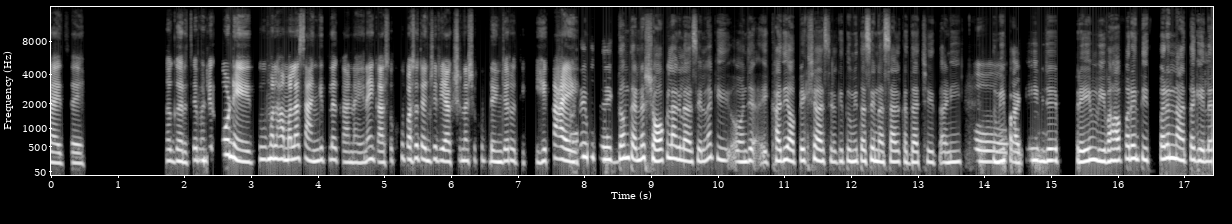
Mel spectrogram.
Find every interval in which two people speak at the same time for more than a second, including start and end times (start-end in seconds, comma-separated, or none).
none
